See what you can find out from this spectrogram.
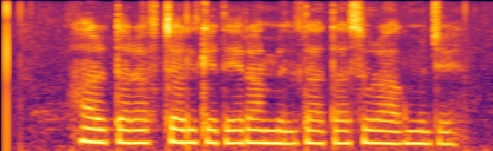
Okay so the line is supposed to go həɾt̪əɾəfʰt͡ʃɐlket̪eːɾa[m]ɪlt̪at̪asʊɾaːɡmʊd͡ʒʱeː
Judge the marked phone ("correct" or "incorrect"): correct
